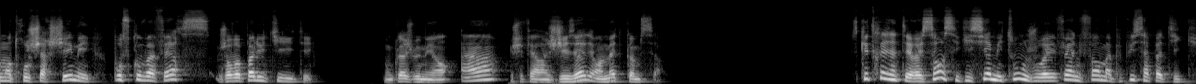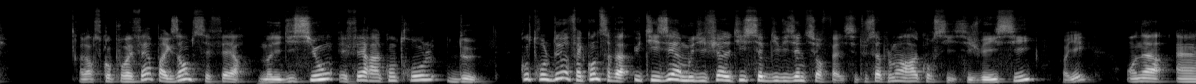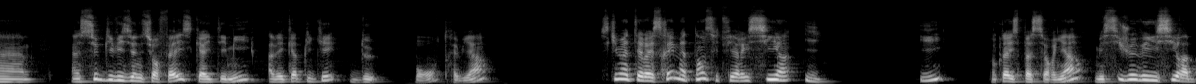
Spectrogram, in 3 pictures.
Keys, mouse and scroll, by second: 3.8 KP_1, 5.0 g, 6.4 click, 6.8-11.0 middle drag, 11.0-11.3 scroll up 2, 11.3-13.0 middle drag, 14.0 Tab, 16.5 ctrl+2, 21.5 click, 28.9 Tab, 32.0 i, 33.6 click.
